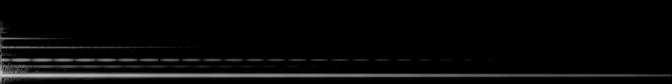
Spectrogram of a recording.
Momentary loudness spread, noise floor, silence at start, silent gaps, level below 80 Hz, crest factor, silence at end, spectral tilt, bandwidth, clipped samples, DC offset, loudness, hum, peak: 25 LU; -57 dBFS; 0 s; none; -88 dBFS; 24 dB; 1.65 s; -3.5 dB/octave; 4.7 kHz; under 0.1%; under 0.1%; -26 LUFS; none; -4 dBFS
